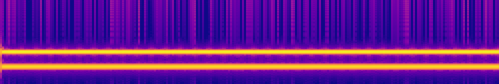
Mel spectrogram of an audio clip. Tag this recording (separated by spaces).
ouch Ear earbleed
